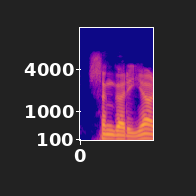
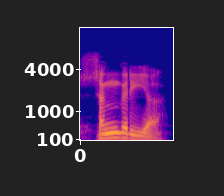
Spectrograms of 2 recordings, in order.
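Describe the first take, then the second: First: ਸੰਘਰੀਆ as sanga-riya in one piece; wrong pronunciation demo. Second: ਸੰਗਰੀਆ as sangree-aa, falling at the end; correct pronunciation demo. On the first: Teacher showing what not to say, joined ਸੰਘਰੀਆ. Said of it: "ਸੰਘਰੀਆ ਨਹੀਂ ਕਹਿਣਾ". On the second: Teacher correcting the slip, ਸੰਗਰੀਆ with separate aa. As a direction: give ਸੰਗਰੀਆ a long ee then its own aa. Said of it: "ਵੱਖਰਾ ਸੰਬੰਧਕ ਲਾ ਕੇ ਉਚਾਰਨ". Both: Shown as a demonstration.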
